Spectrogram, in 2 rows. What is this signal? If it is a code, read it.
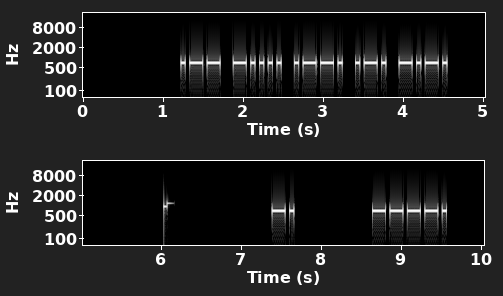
Morse code, heard as a keyed tone, about 23 wpm, spaced as for 16 wpm, 700 Hz. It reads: W6PRC N9
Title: USA Call Signs - 5 Characters - 6x Character Spacing - 22wpm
